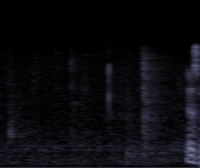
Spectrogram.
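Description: A pause in a parliamentary chamber: faint room noise with a few soft, sharp clicks, then a man starts speaking near the end.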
